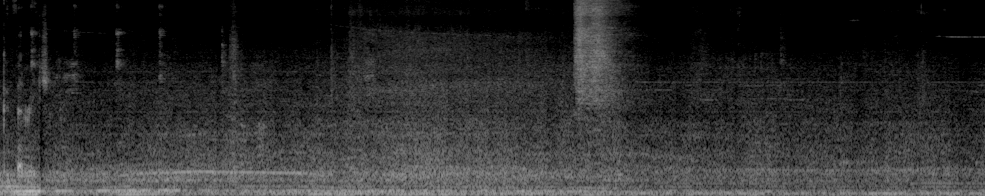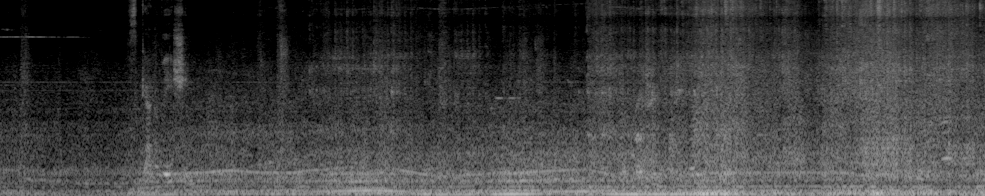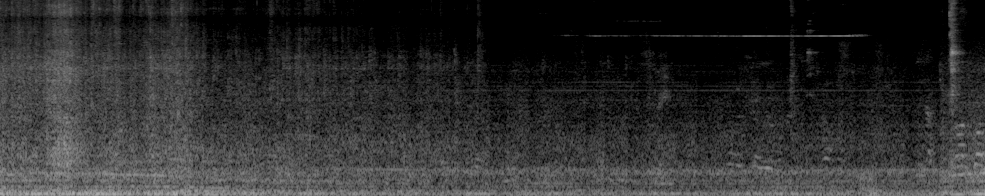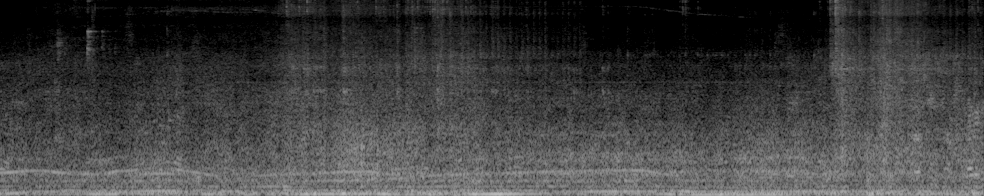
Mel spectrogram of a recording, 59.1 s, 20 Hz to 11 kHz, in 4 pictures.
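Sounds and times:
bus engine rumble and whine: 0.0s - 59.0s
bus body knocks and rattles: 18.1s - 37.9s, 44.0s - 59.0s.

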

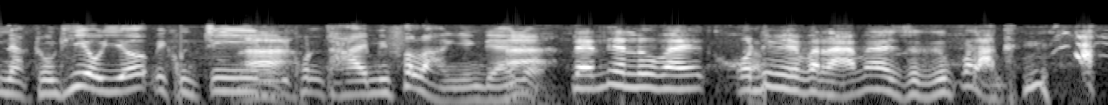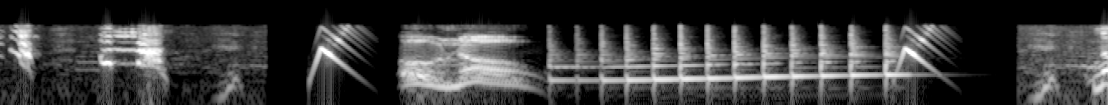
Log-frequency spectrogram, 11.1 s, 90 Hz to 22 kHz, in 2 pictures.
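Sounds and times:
whistle-like pitch glide: 8.3s - 10.4s.

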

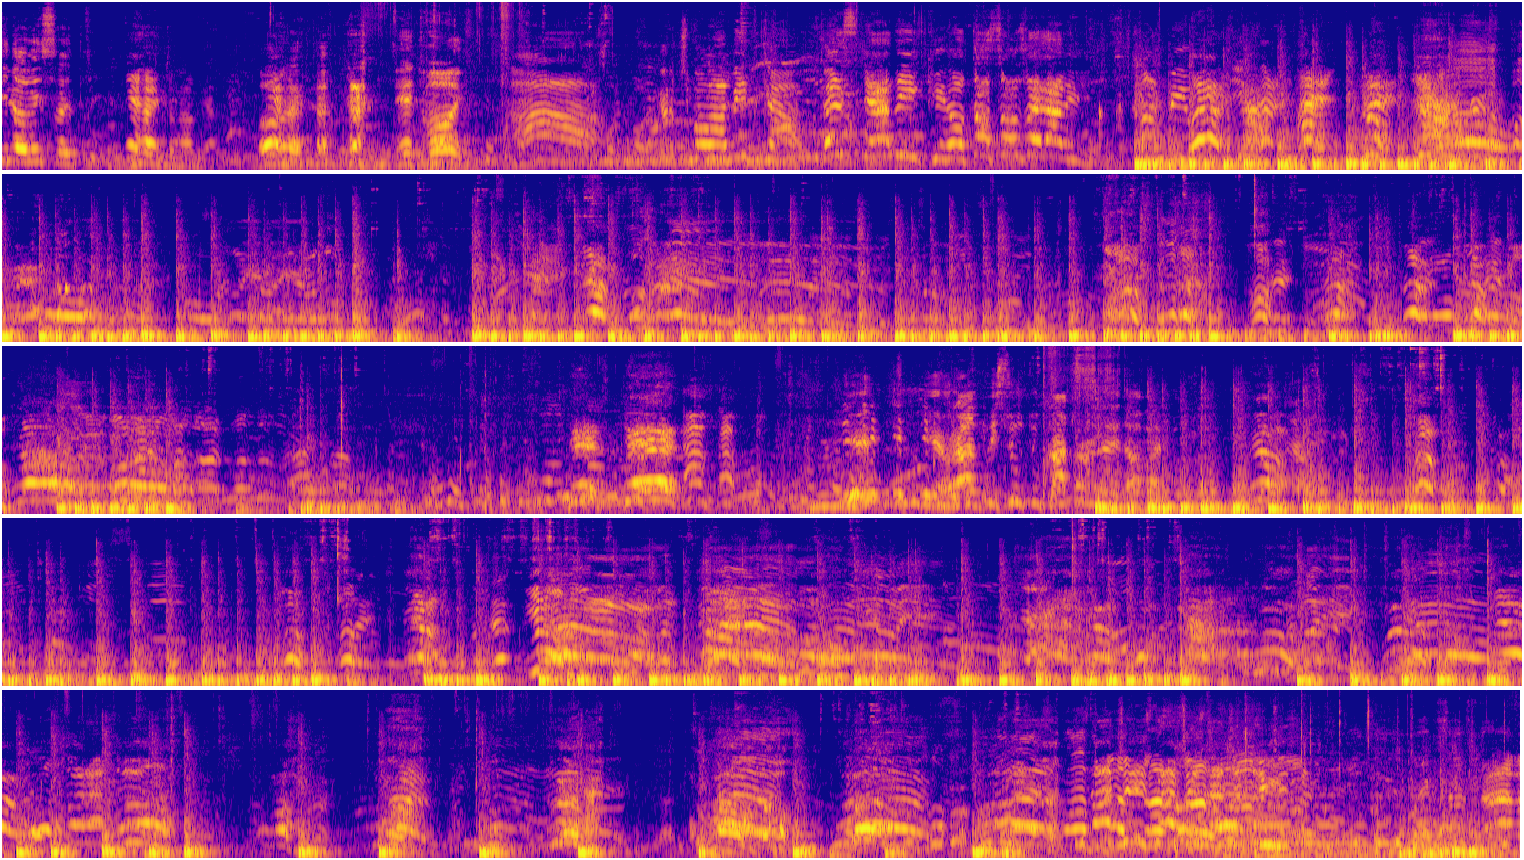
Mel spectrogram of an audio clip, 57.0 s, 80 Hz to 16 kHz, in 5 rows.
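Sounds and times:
crowd noise: 0.0s - 56.9s
people shouting: 1.9s - 25.7s, 26.9s - 28.4s, 30.9s - 56.9s
drum rolls: 5.2s - 27.7s, 30.8s - 56.9s.

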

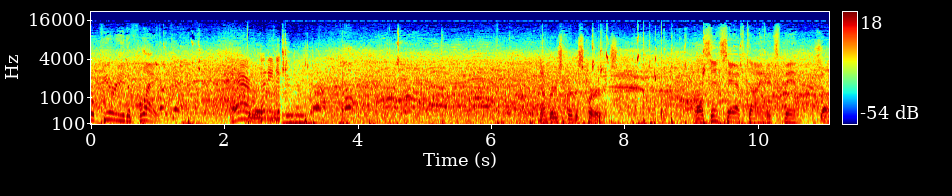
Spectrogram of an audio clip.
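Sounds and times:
sports commentary: 0.0s - 5.5s, 6.6s - 8.1s, 9.0s - 11.0s
arena crowd noise: 0.0s - 11.0s.

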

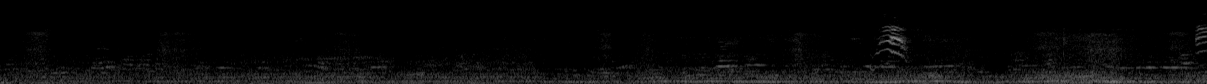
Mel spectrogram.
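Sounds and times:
kitten mewing: 8.7s - 9.2s.

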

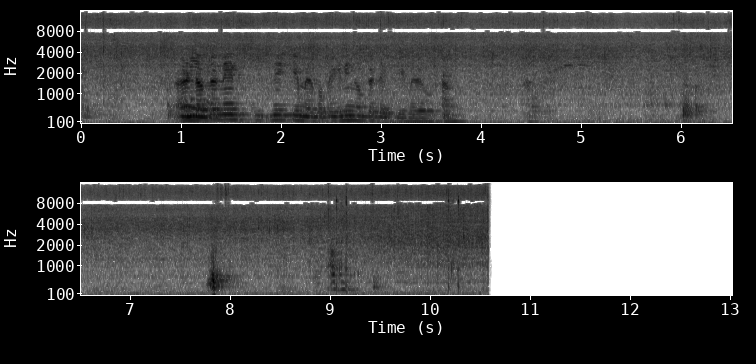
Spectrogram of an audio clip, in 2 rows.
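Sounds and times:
vegetables sizzling in a pan: 0.0s - 10.6s.

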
